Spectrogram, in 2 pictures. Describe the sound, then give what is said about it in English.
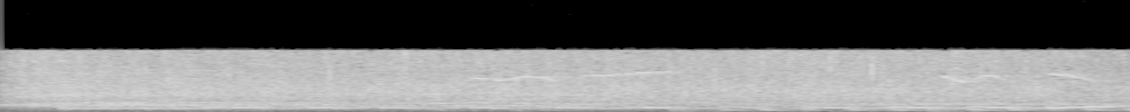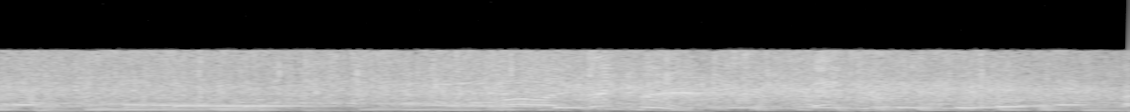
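Chopin's Minute Waltz plays as theme music, a quick, lilting waltz melody with rapid running notes that stays steady in loudness with only a brief dip. “as the minute waltz fades away”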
